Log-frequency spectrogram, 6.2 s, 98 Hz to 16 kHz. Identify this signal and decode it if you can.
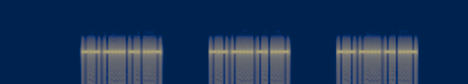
Morse code, heard as a keyed tone, about 50 wpm, 700 Hz. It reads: K6NV K6NV K6NV
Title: Easy Call Signs Repeated 3x - 50wpm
